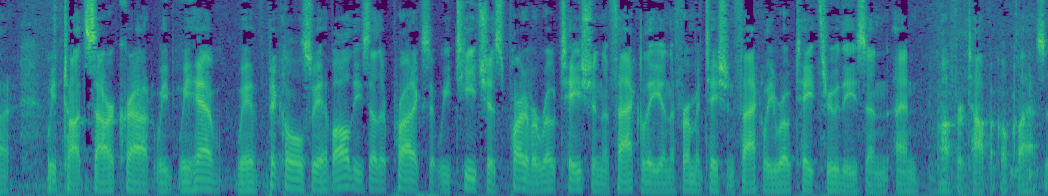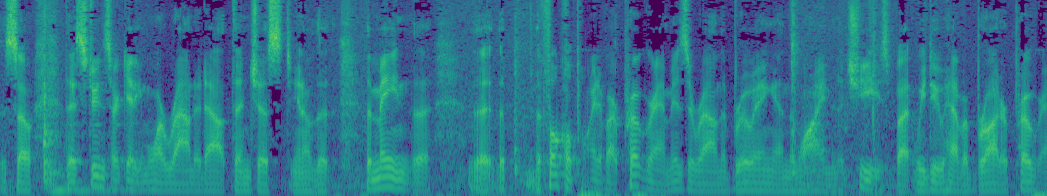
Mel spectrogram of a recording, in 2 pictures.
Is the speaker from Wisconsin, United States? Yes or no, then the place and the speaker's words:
no; Illinois, United States; You know, I came from Illinois where you had corn and soybeans and hogs.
